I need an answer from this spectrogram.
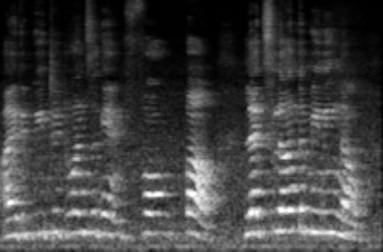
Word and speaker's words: faux pas: I'm sure kafi logon ne isko pronounce kiya hoga like fox pass, but it absolutely incorrect. The right pronunciation is FOPA. I repeat it once again, FOPA.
